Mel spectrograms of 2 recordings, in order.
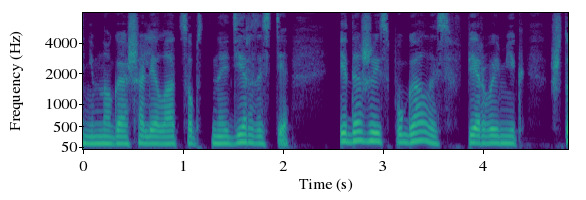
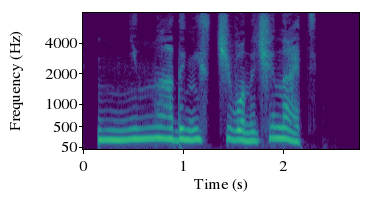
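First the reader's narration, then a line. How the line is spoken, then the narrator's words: Hissing. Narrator (Russian): зашипела я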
